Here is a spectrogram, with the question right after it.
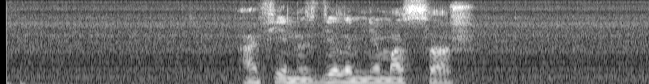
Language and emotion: Russian, neutral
